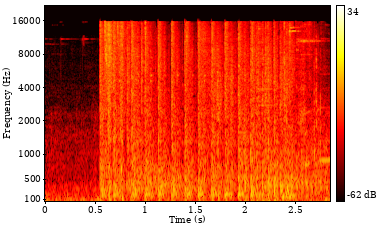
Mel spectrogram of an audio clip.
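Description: Gunfire in Wolfenstein: The New Order, a sudden loud burst of rapid machine-gun fire that keeps rattling at close range after a quiet start.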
